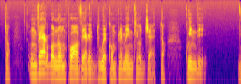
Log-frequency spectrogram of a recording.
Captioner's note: in Italian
